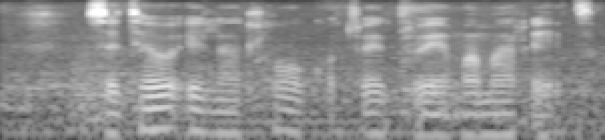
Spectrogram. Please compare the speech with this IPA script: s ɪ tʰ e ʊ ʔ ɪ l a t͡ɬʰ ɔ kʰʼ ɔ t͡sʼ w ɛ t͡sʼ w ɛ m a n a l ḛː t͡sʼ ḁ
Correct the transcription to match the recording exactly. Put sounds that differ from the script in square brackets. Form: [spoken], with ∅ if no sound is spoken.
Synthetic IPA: s ɪ tʰ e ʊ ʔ ɪ l a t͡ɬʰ ɔ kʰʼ ɔ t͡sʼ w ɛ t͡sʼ w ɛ m a [m] a [r] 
